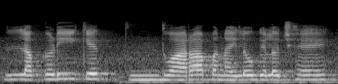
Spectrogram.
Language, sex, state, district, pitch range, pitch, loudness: Angika, female, Bihar, Begusarai, 210-230 Hz, 220 Hz, -15 LUFS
